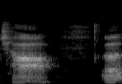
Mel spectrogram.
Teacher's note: This aspirated affricate, cha.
